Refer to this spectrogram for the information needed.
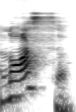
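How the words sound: It is short, quick and sounds startled. The speaker feels a sudden fright. "exprime susto e tem uma pronúncia breve e rápida"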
